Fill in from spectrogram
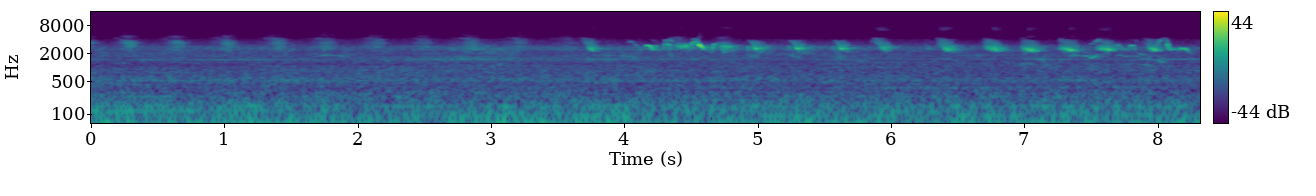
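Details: Osprey at the pair's nest, Moorings Park, Naples, Florida, 06:37 on 15 April 2024: a quiet string of high chirps swells halfway through into louder, urgent whistled notes repeated rapidly and evenly.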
